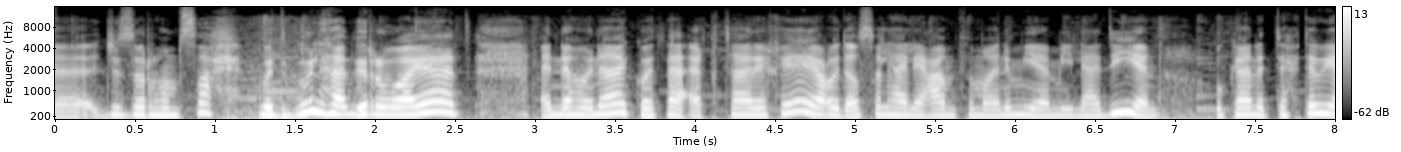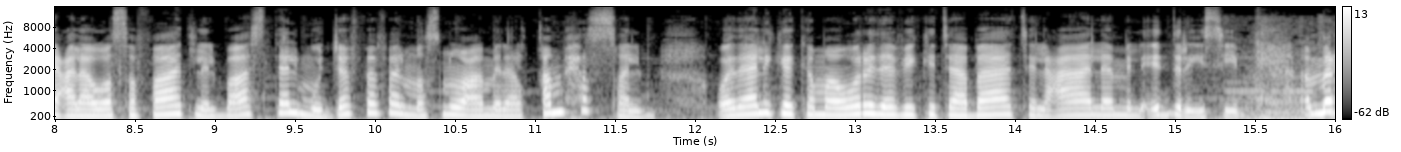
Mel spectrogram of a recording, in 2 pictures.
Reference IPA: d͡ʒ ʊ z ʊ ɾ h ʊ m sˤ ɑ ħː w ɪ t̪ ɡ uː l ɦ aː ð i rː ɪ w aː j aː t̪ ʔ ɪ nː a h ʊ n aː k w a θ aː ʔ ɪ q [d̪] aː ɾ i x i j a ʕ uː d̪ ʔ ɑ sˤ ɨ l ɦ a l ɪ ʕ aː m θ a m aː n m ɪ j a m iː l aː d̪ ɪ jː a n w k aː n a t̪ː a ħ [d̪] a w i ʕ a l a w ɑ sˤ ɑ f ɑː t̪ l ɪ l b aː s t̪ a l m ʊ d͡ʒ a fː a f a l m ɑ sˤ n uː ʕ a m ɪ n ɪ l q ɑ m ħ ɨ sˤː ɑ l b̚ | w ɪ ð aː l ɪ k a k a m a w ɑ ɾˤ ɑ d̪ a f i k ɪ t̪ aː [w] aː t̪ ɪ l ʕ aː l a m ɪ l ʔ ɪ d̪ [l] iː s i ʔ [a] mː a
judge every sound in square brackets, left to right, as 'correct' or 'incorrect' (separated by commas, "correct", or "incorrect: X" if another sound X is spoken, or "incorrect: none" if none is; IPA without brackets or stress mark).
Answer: incorrect: t̪, incorrect: t̪, incorrect: b, incorrect: ɾ, correct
